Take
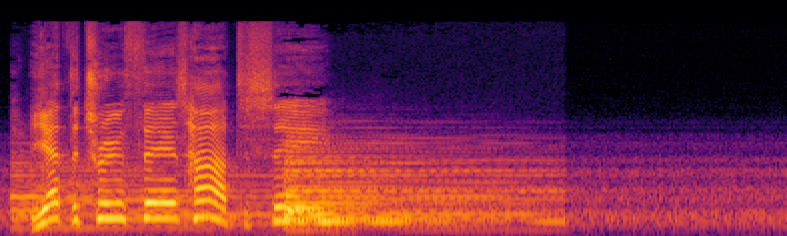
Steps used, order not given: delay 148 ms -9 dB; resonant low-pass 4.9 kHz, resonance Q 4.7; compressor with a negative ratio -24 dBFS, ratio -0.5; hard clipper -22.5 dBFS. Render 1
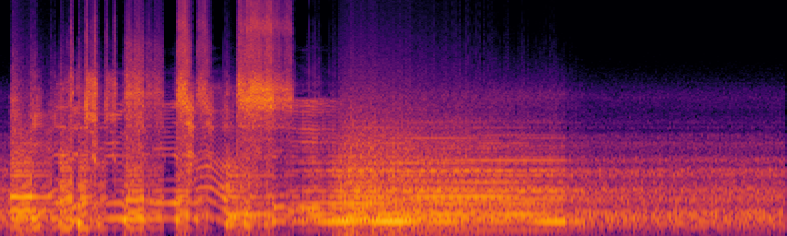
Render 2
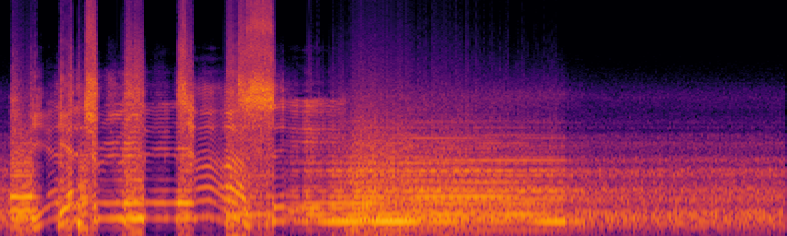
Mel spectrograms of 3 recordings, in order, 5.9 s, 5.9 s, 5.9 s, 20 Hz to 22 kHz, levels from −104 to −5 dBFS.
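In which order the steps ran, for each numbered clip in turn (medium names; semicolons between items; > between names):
resonant low-pass > compressor with a negative ratio > hard clipper > delay; delay > compressor with a negative ratio > resonant low-pass > hard clipper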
